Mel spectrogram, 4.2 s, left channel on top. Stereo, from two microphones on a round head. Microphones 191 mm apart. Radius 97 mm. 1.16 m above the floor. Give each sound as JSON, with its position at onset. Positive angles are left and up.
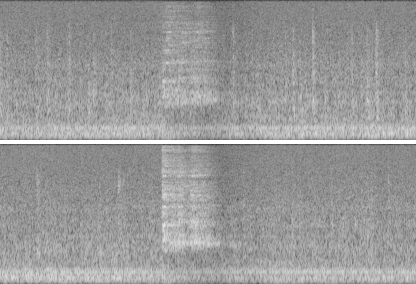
{"t": 1.6, "sound": "dishes clattering", "side_deg": -80, "distance_m": 10.0}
